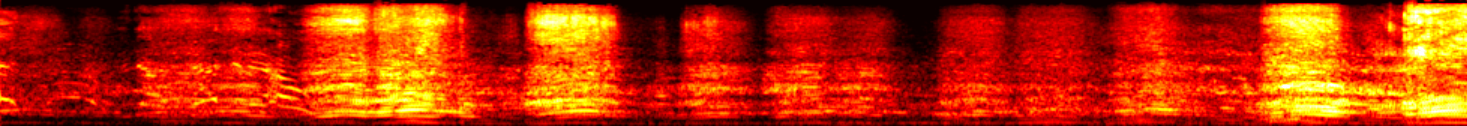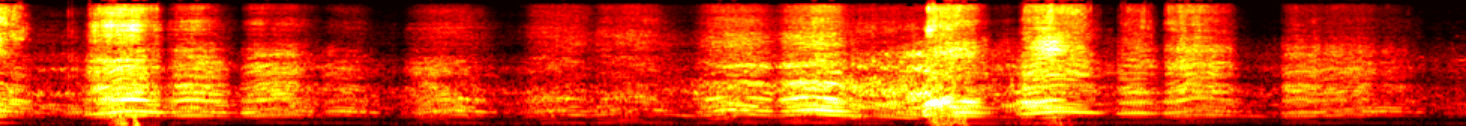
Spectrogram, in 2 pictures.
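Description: A car engine revs hard and loud, rising and falling again and again.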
